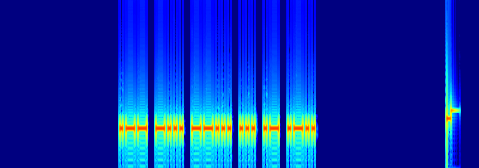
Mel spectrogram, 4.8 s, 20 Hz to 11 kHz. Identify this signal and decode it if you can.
Morse code, heard as a keyed tone, about 37 wpm, 700 Hz. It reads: WB7SAL
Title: USA Call Signs - 6 Characters - 6x Character Spacing - 40wpm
